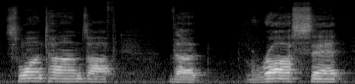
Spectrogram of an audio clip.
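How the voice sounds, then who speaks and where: A man hosting a podcast in casual conversation, with a rambling, halting delivery. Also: medium pitch, steady tone. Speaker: podcast host. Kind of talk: casual chat.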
